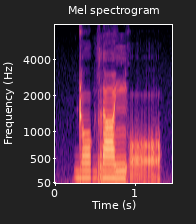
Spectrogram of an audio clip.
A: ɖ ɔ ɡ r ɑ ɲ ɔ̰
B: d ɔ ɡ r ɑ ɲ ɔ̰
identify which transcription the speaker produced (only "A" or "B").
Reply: A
